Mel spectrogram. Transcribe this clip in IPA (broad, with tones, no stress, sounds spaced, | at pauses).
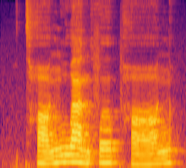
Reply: t̪ʰ ɑ˧˥ ŋ l w a˥˩ n f ɤ˥ pʰ ɑ˧˥ ŋ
